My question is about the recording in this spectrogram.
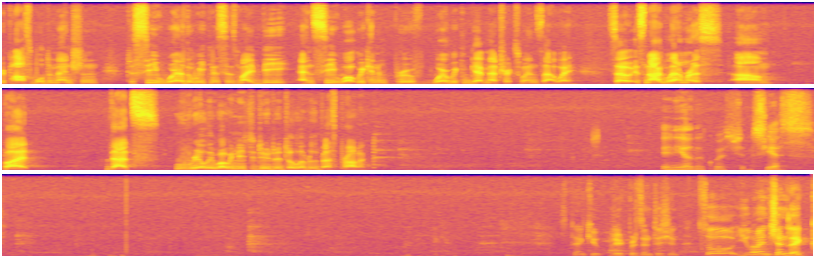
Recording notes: From the Big Data Innovation Summit in Boston in September 2016.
